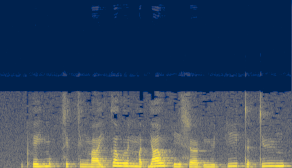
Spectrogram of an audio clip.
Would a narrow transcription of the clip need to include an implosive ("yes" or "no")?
no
